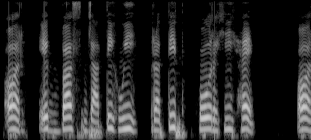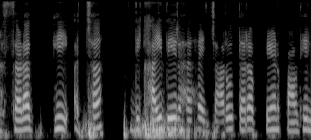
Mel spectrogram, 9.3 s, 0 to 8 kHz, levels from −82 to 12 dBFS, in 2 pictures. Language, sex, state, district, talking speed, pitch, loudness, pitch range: Hindi, female, Chhattisgarh, Balrampur, 135 wpm, 235 Hz, -19 LUFS, 220-245 Hz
